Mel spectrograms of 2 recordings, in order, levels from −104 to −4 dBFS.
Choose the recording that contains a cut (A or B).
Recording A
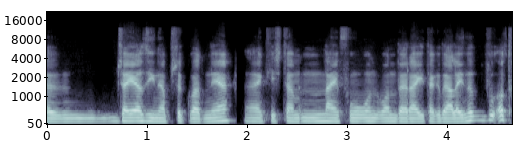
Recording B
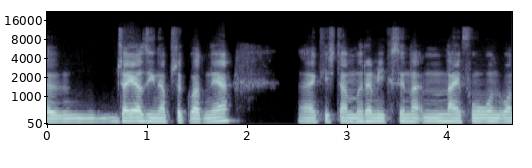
A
